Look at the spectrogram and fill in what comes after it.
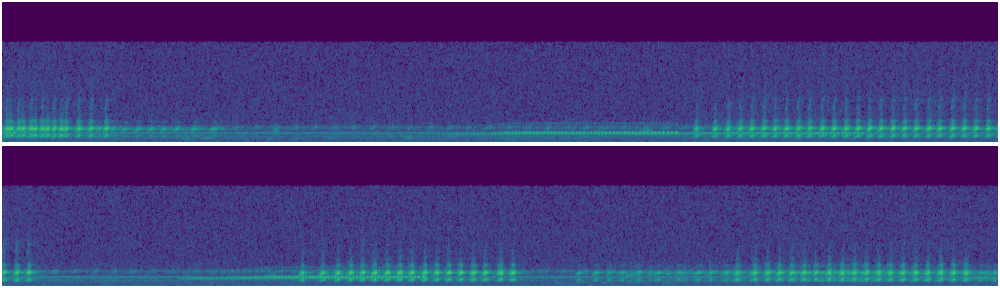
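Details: Night chorus of tree frogs in a north-east Italian pond in mid-April: loud bursts of quick pulses alternate with quieter pauses. Mole crickets trill steadily, and a brief rising tonal note sounds twice.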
